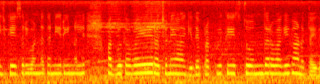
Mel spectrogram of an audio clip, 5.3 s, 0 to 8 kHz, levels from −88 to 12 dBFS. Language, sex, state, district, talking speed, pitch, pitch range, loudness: Kannada, female, Karnataka, Dharwad, 110 wpm, 265 Hz, 260-270 Hz, -16 LUFS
